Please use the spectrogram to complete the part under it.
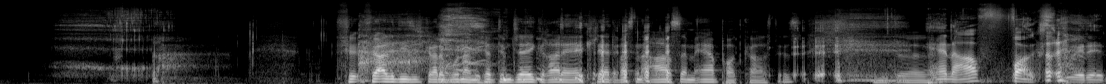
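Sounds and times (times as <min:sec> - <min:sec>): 
wet slurping sip of water: 0:00.5 - 0:02.6, 0:03.6 - 0:05.7
soft gulp of water: 0:00.6 - 0:06.0
laughter: 0:03.5 - 0:09.5
speech: 0:03.5 - 0:11.0.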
